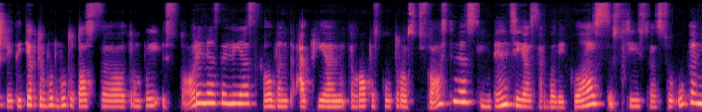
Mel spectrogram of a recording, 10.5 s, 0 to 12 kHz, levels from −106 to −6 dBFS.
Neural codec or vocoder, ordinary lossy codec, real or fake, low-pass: autoencoder, 48 kHz, 32 numbers a frame, DAC-VAE, trained on Japanese speech; AAC, 32 kbps; fake; 10.8 kHz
